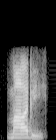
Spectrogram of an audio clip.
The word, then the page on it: mardy: Indian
